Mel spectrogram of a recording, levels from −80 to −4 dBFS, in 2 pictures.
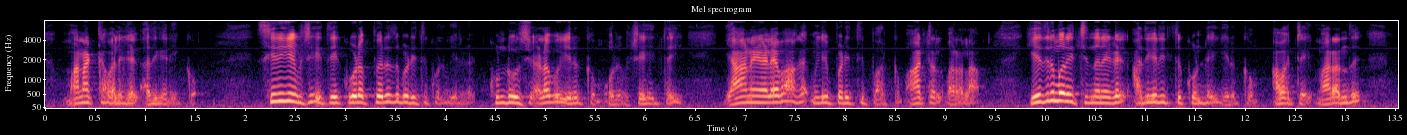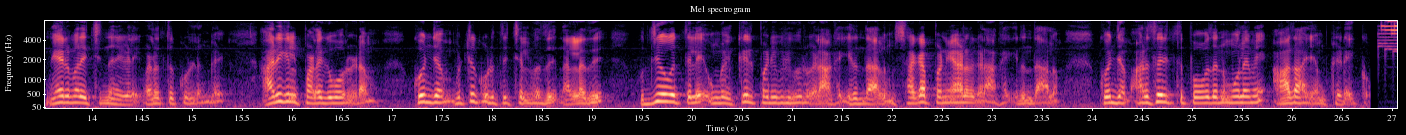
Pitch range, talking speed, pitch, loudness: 195-225 Hz, 105 wpm, 210 Hz, -20 LUFS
